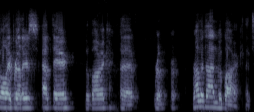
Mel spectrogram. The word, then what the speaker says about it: Mubarak: Mubarak, Ramadan Mubarak.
